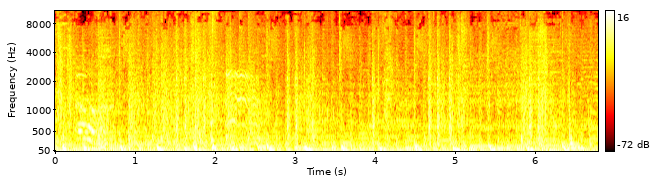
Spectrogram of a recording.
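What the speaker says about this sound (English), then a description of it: "Shots fired!" Rapid gunfire rattles through a police shootout in the video game The Precinct, dense loud bursts of automatic shots running almost continuously with shouted voices mixed in.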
